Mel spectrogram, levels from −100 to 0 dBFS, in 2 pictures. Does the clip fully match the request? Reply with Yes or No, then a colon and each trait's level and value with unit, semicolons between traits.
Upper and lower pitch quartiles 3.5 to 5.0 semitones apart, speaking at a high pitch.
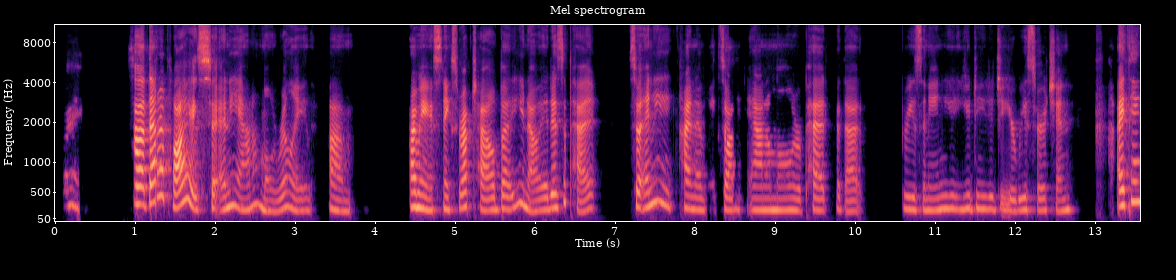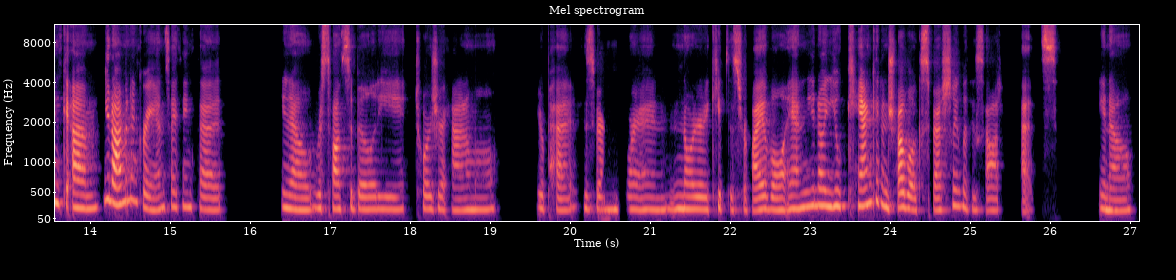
No: average, 3.1 semitones; high, 210 Hz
